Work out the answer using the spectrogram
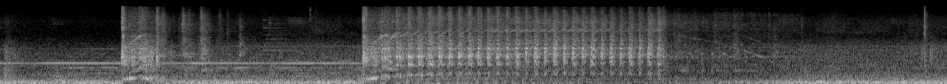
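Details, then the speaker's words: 2007 Dodge Ram 3500 turbo Cummins diesel, 6-speed manual, after fuel filter change for black smoke/no power: two long bursts of steady cranking, about three to four turns a second, not catching while fuel primes back through system. "Gotta get the fuel back in the thing. He has to do it to get the fuel back into the system. That was kind of freaking me out."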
